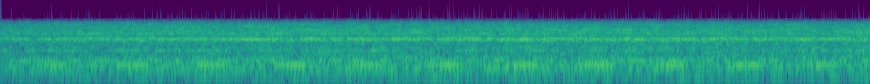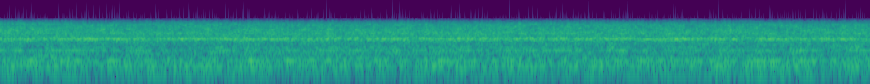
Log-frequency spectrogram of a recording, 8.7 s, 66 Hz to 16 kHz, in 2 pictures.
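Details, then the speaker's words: Kenmore Oasis top-load washer being repaired for OL code, 10 minutes into spin, phone stuck to machine: steady motor whir with faint drain-pump hum as drum spins up smoothly; normal spin-and-drain, no unbalanced load or OL code. "Alright, 10 minutes in the spin cycle. I can hear it spinning up. The pump's kicked on."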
